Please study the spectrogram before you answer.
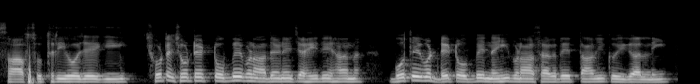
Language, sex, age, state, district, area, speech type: Punjabi, male, 45-60, Punjab, Rupnagar, urban, spontaneous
